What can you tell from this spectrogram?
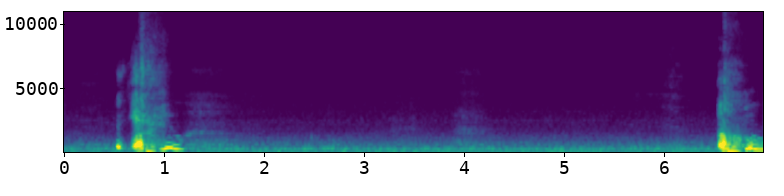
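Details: Female with bronchitis sneezing: two sharp sneezes several seconds apart over a steady background hum.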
